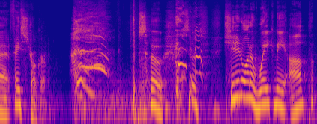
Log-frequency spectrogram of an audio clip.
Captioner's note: laugh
